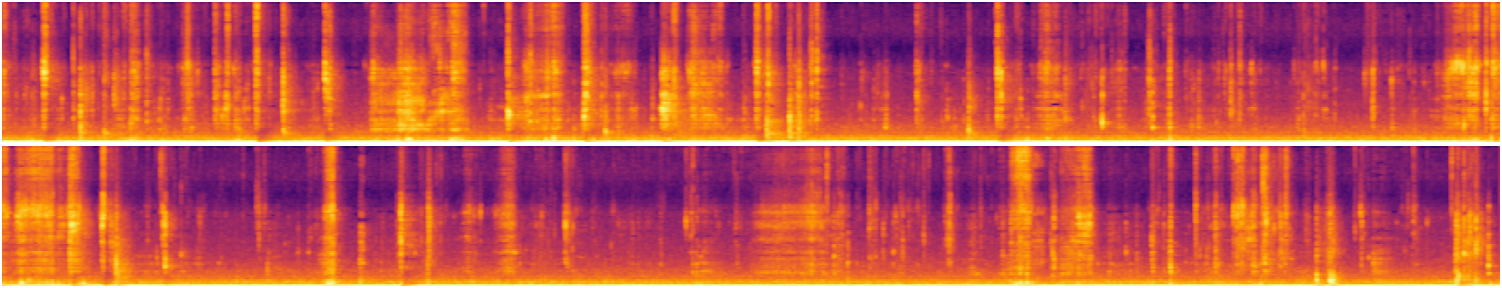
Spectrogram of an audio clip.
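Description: Close-miked eating of spicy braised fish: chewing and wet sucking, chopsticks clicking against the plate and plastic bowl, and several short slurps. Under it all runs a loud steady low hum.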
